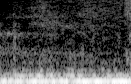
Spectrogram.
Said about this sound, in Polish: Budynek zawalił się pewnie przez tę eksplozję.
